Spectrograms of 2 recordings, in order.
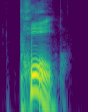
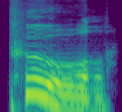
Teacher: Now, let's learn two more sounds that many learners say the same way, but they are different. The first sound is a short ooh like in the word pull. The second sound is a long ooh like in the word pool.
